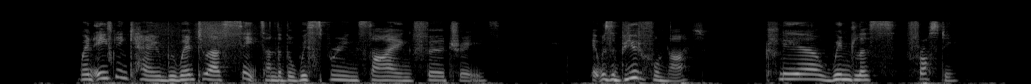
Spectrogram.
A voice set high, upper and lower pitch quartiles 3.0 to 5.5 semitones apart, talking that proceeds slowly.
Yes: high, 205 Hz; average, 3.9 semitones; slow, 130 wpm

